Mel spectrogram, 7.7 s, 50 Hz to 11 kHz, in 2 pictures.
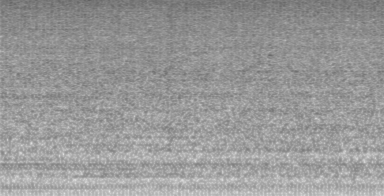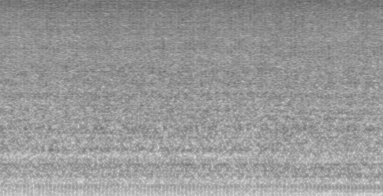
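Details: Magna air compressor with a Briggs & Stratton engine from at least 1983, sat 5 years, first start on the carburetor alone without carb cleaner: steady, even hissy drone, no misses, knocks or surging, reaching 100 psi; normal running.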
